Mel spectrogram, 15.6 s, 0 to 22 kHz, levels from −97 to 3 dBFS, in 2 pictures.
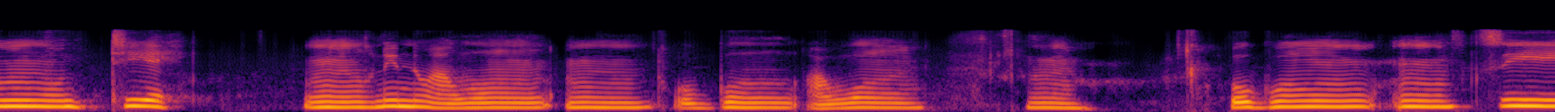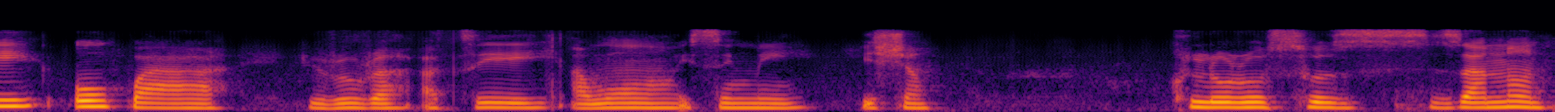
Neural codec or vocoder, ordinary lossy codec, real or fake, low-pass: codec, 16 kHz, 2 kbps, X-Codec, HuBERT features, trained on LibriSpeech; none; fake; 7.2 kHz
